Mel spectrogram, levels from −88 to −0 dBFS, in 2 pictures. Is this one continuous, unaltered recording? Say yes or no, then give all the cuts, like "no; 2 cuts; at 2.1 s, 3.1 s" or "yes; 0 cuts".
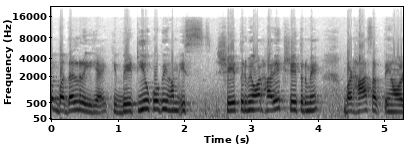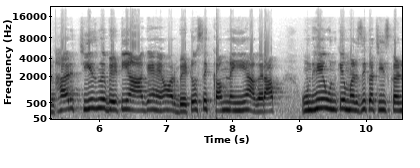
no; 1 cut; at 5.3 s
